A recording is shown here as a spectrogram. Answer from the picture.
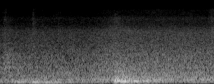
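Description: Steady hiss of room and amplification noise through the microphone, with a brief low sound a little after a second in.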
